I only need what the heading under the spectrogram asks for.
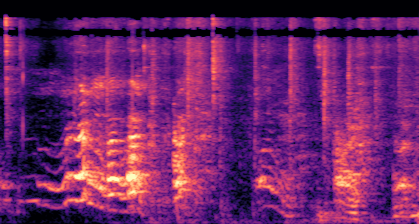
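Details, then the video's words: Siberian huskies greeting dad coming home, reacting after hearing the garage; short wavering howls and whines gliding between mid and high pitch, with a person's voice mixed in. "Huskies reaction when dad comes home"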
